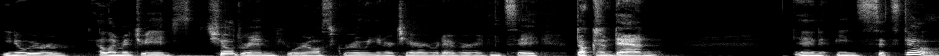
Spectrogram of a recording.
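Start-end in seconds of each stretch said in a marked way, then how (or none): 5.7-6.6 put-on big booming teacher voice, louder. Recalling your childhood language teacher's command, in his big booming teacher voice. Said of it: "his big booming teacher voice".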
